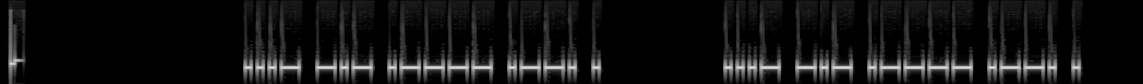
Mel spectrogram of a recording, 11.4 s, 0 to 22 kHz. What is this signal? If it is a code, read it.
Morse code, heard as a keyed tone, about 20 wpm, 700 Hz. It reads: VK1PE VK1PE
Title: DXCC-100 Call Signs - 5 Characters - Repeated 3x - 20wpm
